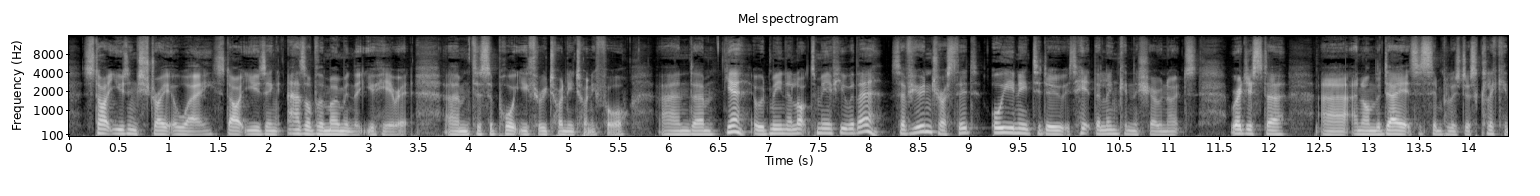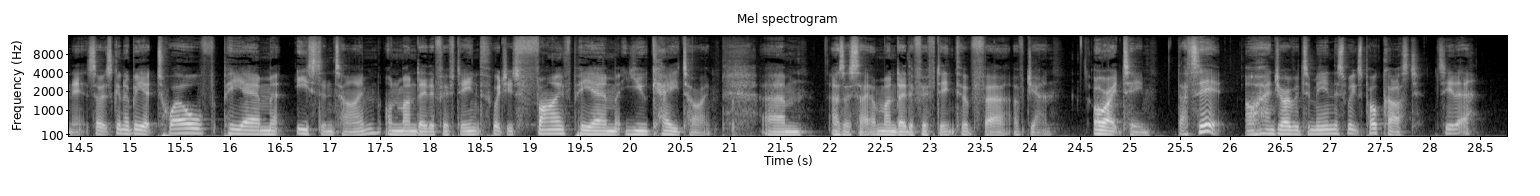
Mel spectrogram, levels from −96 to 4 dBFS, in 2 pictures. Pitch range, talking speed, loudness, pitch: 115-145 Hz, 240 wpm, -20 LUFS, 125 Hz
